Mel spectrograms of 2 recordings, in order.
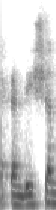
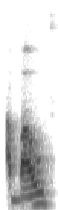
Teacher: the center of the tongue is raised towards the roof of the mouth between the hard and soft palate to a height between the half closed and half open position. The lips are spread. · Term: schwa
